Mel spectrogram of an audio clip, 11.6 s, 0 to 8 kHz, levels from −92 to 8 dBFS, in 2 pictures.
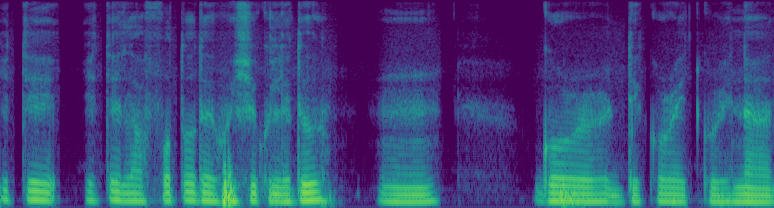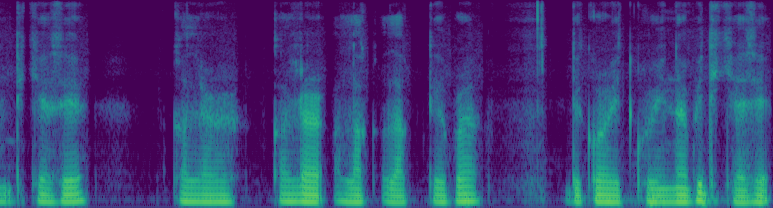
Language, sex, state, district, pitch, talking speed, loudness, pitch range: Nagamese, male, Nagaland, Kohima, 105 Hz, 135 wpm, -20 LUFS, 95-115 Hz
